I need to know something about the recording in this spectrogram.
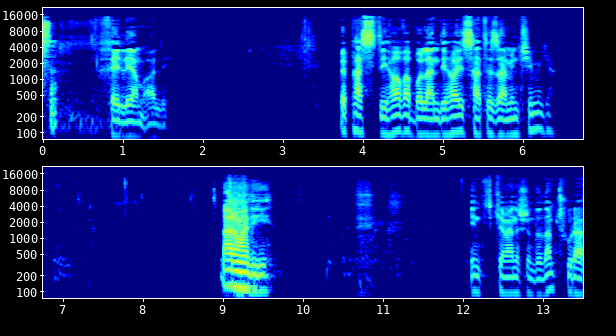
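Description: A middle-aged man talks in a lively way into a microphone, stopping now and then.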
